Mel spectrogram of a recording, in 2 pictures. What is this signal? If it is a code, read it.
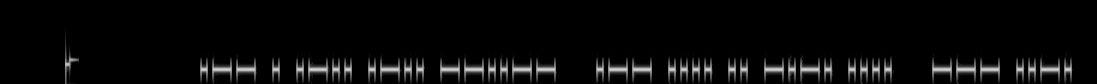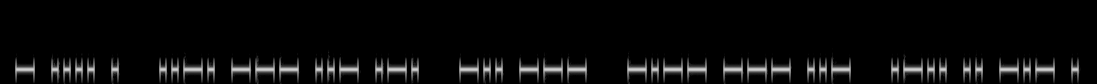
Morse code, heard as a keyed tone, about 20 wpm, 700 Hz. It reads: WELL, WHICH OF THE FOUR DO YOU LIKE
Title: Sentences from Top 1000 Words - Review Part 1 - 20wpm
